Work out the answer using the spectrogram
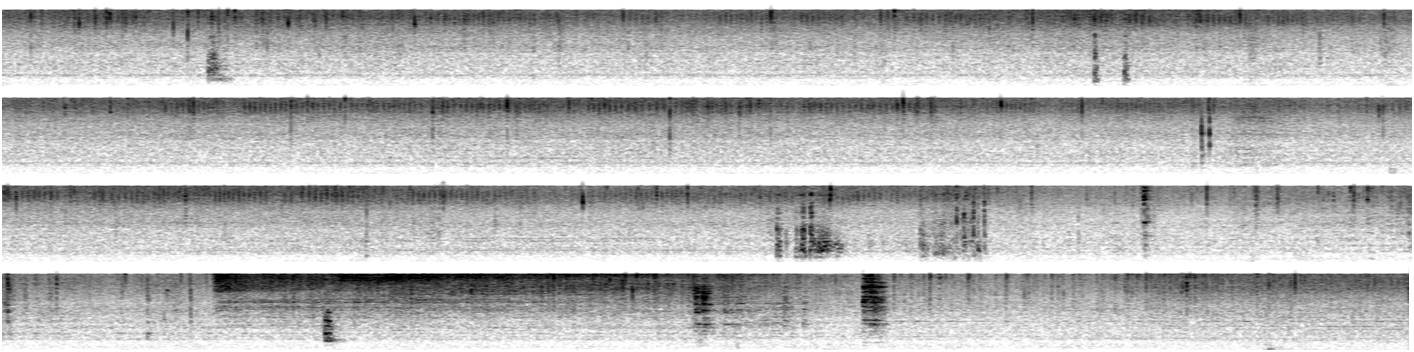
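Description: Tuna and egg frying in a frying pan with a steady sizzle. There are a couple of sharp knocks about two-thirds of the way in, and the sizzle grows louder for a few seconds after them.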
